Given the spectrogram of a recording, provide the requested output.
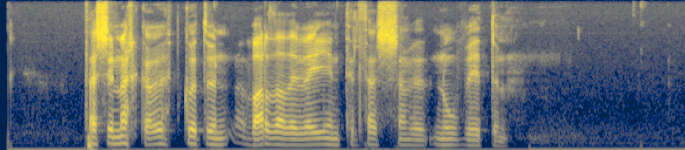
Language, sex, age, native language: Icelandic, male, 40-49, Icelandic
